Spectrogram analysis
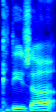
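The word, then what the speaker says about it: Cadja: name cadesa it's just cadesa um how do you spell that uh c a d ja but it's ca. D ja kind of to help you pronounce it out um like I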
